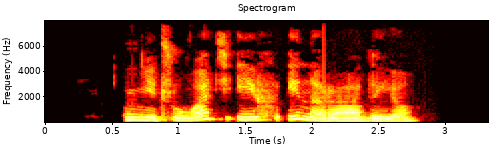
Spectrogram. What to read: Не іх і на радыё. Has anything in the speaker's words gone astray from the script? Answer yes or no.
yes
